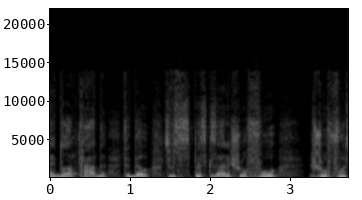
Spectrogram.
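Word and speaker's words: Xu Fu: Se vocês pesquisarem Chufu se escreve assim, X-U espaço F-U.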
